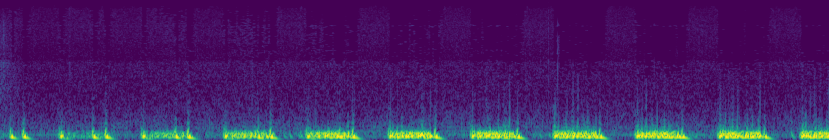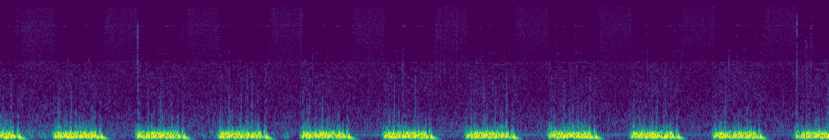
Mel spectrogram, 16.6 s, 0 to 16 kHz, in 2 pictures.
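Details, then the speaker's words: Teaching recording of cardiac auscultation: regular rhythm near 72 a minute, flat pansystolic murmur obscuring first and second sounds, then a gap and a low pathological third heart sound. "So remember when you hear a flat pansytolic murmur followed by a gap and then a heart sound the heart sound you hear will be a third heart sound."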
